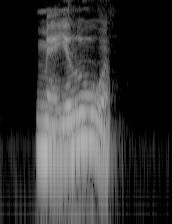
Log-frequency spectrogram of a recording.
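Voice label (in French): "croissant", French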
